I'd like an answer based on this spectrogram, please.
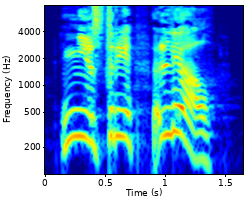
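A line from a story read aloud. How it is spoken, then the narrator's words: Hoarse reply. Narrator (Russian): прохрипеть в ответ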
